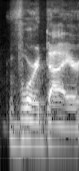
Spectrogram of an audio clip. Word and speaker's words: voir dire: I will argue that Vor Dyer is not an incorrect pronunciation. Regardless of what the rest of Utah and Idaho are the only ones that matter. I think Arizona may pronounce it that way too, but it's a French term. It's not how you say it in French.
